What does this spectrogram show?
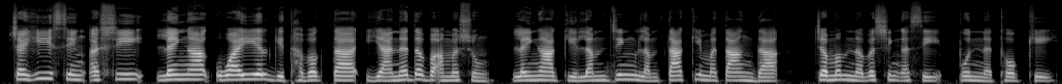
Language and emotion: Manipuri, neutral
